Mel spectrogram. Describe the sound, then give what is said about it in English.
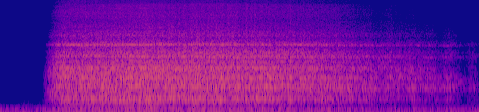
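A deep, slow breath taken during a guided relaxation exercise: one long airy rush that starts abruptly, holds steady, then gradually fades, with no talk over it. “Take a few deep breaths in with me. And out.”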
